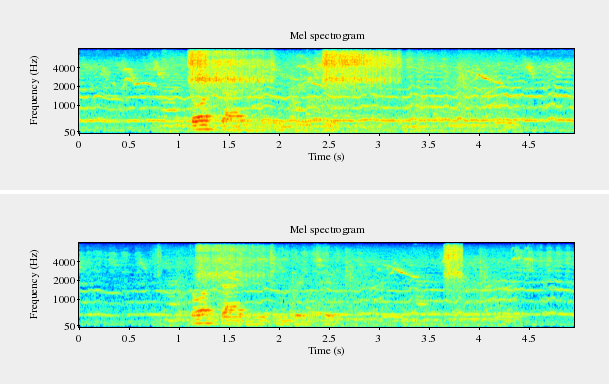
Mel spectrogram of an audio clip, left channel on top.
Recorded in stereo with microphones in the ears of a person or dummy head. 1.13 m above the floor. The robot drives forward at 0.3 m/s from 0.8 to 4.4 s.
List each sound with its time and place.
1.1 s a man speaking: 45° right (ahead or behind), 1.4 m; by 2.6 s 55° right (ahead or behind), 1.2 m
